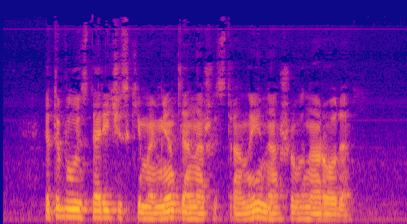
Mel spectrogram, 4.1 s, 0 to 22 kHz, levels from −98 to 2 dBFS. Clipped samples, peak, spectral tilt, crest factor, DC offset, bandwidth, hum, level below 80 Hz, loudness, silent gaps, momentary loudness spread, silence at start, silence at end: under 0.1%; -4 dBFS; -7 dB/octave; 16 dB; under 0.1%; 15 kHz; none; -52 dBFS; -19 LUFS; none; 7 LU; 0.45 s; 0.55 s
